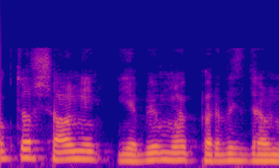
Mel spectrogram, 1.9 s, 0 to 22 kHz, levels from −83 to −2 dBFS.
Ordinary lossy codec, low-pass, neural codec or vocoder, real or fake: none; none; codec, 16 kHz, 4 kbps, FreqCodec, smaller model; fake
